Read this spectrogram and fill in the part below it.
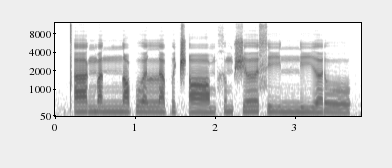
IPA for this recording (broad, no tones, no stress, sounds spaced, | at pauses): tʼ aː ŋ͡m a nː ɑ p o ɐ̯ lː a p ə t͡ʃʼ ɑː m x ə m ʃ əː s iː nː iː ɐ̯ ɾ oː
